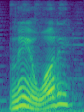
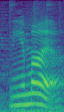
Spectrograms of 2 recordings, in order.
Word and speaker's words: Nehemiah: Nehawaddy? Nehemiah, from the Old Testament.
